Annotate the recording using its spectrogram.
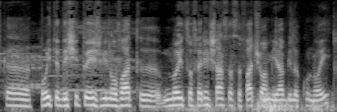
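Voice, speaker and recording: The speech comes at a moderate pace with monotone, flat intonation. The sound is dry with no echo, over light background noise. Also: man. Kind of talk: casual vlog chat. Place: street. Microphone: phone near.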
